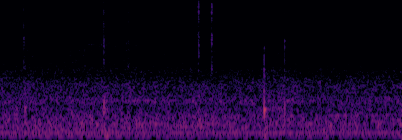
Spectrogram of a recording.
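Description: Sparse keystrokes on a computer keyboard while entering a name into a Python program, a handful of faint, scattered clicks over a steady low electrical hum.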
